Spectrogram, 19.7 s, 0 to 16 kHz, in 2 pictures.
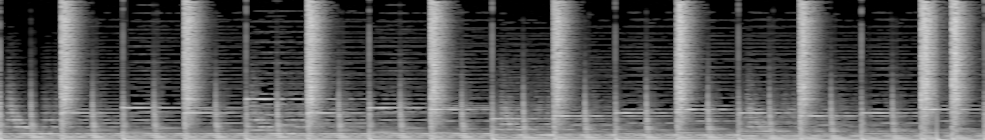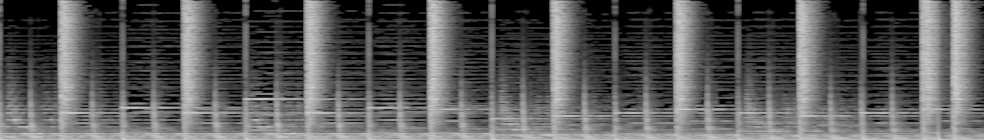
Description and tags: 80s retrowave loop made in FL Studio.
80s, adventure, background, bass, beat, bell, cinematic, drama, dramatic, drum, drums, film, game, hope, intro, loop, movie, music, retro, retrowave, series, snare, soundtrack, synth, television, theme, video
